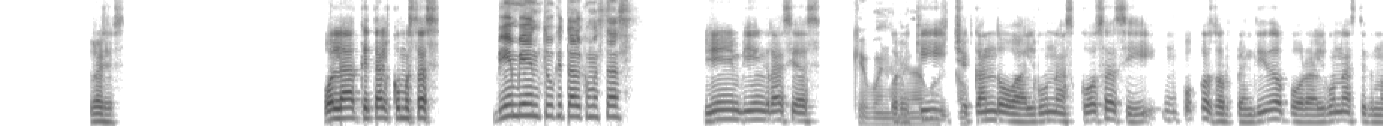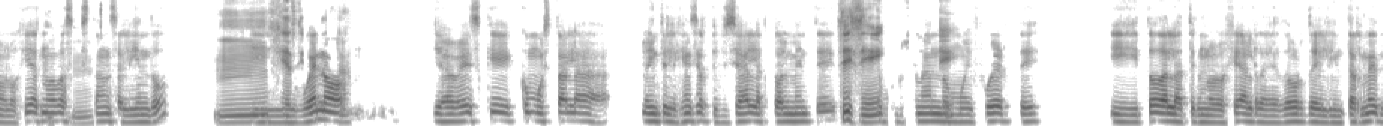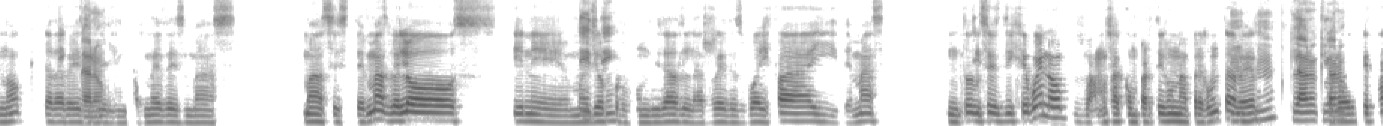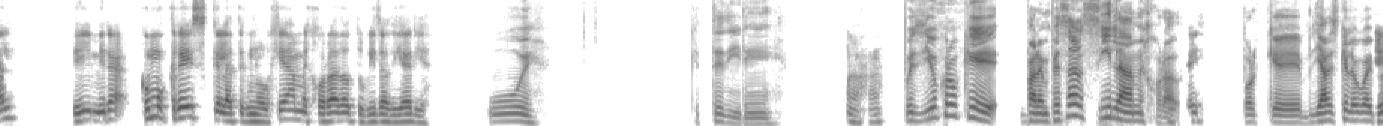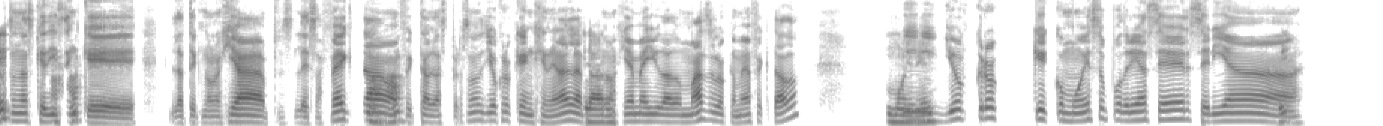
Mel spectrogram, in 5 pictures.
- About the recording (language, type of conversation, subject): Spanish, unstructured, ¿Cómo crees que la tecnología ha mejorado tu vida diaria?
- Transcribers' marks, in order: other background noise; tapping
